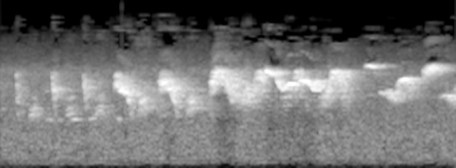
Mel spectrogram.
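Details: A singing bird delivers warbled, slurred phrases that run almost continuously, rising and falling over a steady background hiss.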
